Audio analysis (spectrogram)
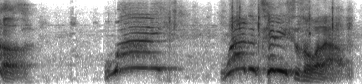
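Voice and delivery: high squeal of outrage; shocked disbelief. Retold or imitated. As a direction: shriek it up in scandalised disbelief. Host shocked at the camera.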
